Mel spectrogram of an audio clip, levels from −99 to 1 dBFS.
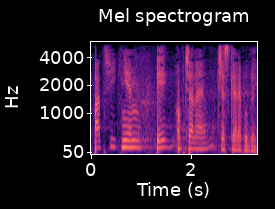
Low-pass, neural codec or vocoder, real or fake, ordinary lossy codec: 5.4 kHz; none; real; none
